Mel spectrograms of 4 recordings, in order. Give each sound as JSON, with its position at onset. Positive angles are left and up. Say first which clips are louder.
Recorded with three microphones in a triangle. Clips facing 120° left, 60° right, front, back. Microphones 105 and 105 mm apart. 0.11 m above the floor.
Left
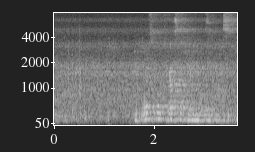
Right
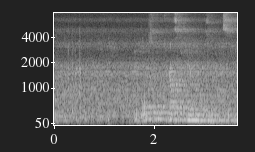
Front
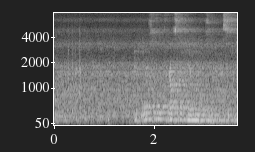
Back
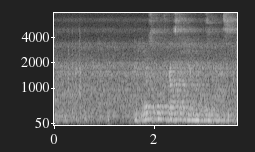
{"t": 1.6, "sound": "a man speaking", "louder": "left 3 dB, even", "azimuth_deg": 110, "distance_m": 2.0}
